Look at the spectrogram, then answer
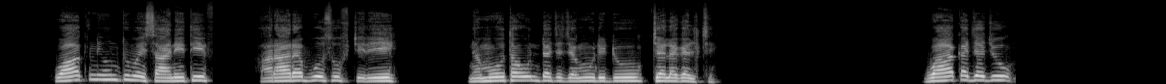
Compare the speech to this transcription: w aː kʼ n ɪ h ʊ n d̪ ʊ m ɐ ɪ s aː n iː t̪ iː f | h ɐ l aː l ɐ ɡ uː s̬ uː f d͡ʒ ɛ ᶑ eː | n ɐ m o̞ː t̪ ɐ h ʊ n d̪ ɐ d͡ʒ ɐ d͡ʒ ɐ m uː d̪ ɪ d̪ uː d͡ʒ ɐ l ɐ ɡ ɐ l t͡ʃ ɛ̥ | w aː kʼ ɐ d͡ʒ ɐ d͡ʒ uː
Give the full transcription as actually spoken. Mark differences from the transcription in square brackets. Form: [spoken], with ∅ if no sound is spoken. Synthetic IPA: w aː kʼ n ɪ h ʊ n d̪ ʊ m ɐ ɪ s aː n iː t̪ iː f | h ɐ [ɾ] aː [ɾ] ɐ [b] uː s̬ uː f d͡ʒ ɛ ᶑ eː | n ɐ m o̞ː t̪ ɐ h ʊ n d̪ ɐ d͡ʒ ɐ d͡ʒ ɐ m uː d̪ ɪ d̪ uː d͡ʒ ɐ l ɐ ɡ ɐ l t͡ʃ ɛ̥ | w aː kʼ ɐ d͡ʒ ɐ d͡ʒ uː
